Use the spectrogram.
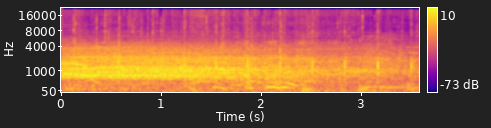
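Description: Keynote audience applauding Delta Airlines CEO Ed Bastian, a broad wash of clapping and crowd noise that is loud at first and gradually thins out, with a voice talking over it.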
